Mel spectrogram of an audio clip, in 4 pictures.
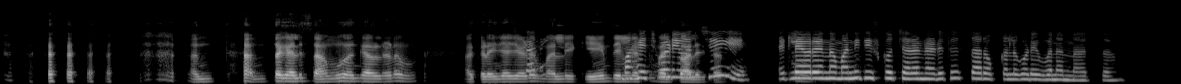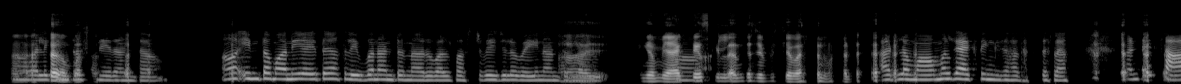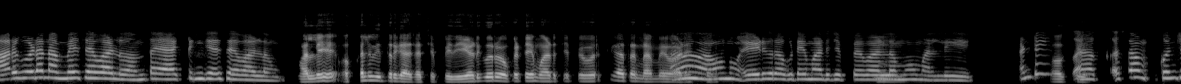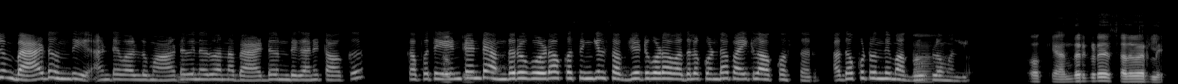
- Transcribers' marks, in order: laughing while speaking: "అంత్ అంతా కలిసి సమూహంగాళ్లడం"; in English: "ఎంజాయ్"; in English: "హెచ్‌ఓ‌డి"; in English: "మనీ"; laughing while speaking: "ఆ! అబ్బా!"; in English: "ఇంట్రెస్ట్"; in English: "మనీ"; in English: "ఫస్ట్ ఫేజ్‌లో"; laughing while speaking: "ఇగ మీ యాక్టింగ్ స్కిల్ అంతా చూపించేవాళ్ళు అన్నమాట"; in English: "యాక్టింగ్ స్కిల్"; in English: "యాక్టింగ్"; laughing while speaking: "కాదసలా"; laugh; in English: "యాక్టింగ్"; other background noise; in English: "సమ్"; in English: "బ్యాడ్"; in English: "బ్యాడ్"; in English: "టాక్"; in English: "సింగిల్ సబ్జెక్ట్"; in English: "గ్రూప్‌లో"
- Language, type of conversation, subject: Telugu, podcast, మీ జీవితంలో మీరు అత్యంత గర్వంగా అనిపించిన క్షణం ఏది?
